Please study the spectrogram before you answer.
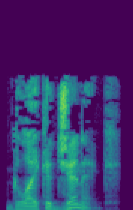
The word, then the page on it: glycogenic: British English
